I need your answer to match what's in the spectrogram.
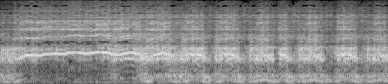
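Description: A little horse snorts loudly. A drawn-out, high whinnying tone is followed by a quick run of rhythmic breathy bursts, with no talking.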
